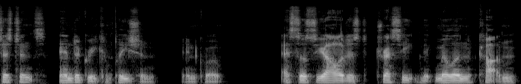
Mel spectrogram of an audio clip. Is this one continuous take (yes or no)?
yes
